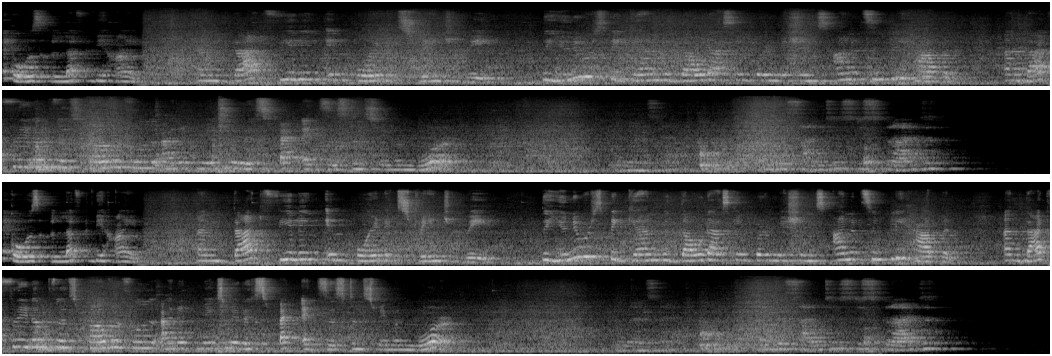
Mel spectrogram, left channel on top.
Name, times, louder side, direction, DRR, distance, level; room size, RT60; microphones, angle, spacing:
voice 1, 0.0-4.9 5.4-15.0, right 3 dB, 35° right, 4 dB, 0.3 m, -25 dB
sound 1, 1.4-19.2, left 1 dB, 75° left, 1.1 m, -33 dB
voice 2, 16.6-17.4 17.7-19.8, right 1 dB, 60° right, -9 dB, 1.2 m, -32 dB
3.9 x 2.4 x 3.0 m, 0.93 s
head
